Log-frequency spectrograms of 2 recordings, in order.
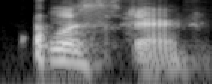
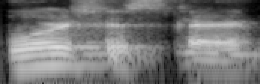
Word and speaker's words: Worcester: Worcester. This one I know because it's like the sauce, right? Worcestershire sauce? Worcester.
